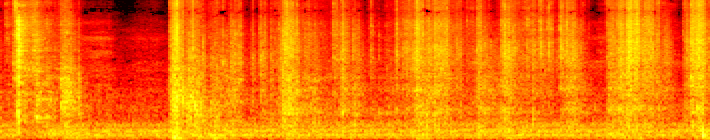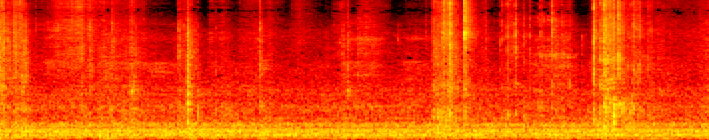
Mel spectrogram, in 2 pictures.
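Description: Aluminium foil crinkling and rustling in a string of short bursts as it is pressed over and handled around a baking dish, over a steady low hum.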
